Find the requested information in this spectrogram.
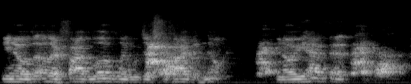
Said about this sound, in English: sorry sorry, like that's my dog barking in the back.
